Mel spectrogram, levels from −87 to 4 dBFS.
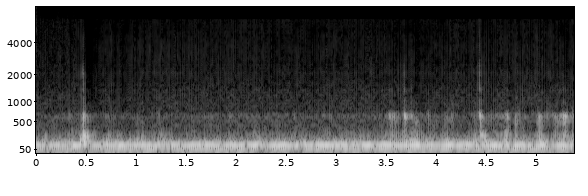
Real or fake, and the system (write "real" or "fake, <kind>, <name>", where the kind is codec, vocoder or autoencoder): fake, vocoder, BigVGAN v2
